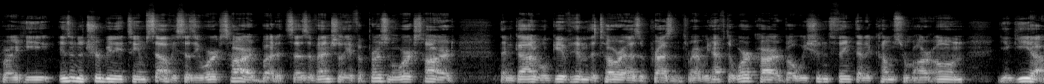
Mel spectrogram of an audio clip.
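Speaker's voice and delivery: normal talking voice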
